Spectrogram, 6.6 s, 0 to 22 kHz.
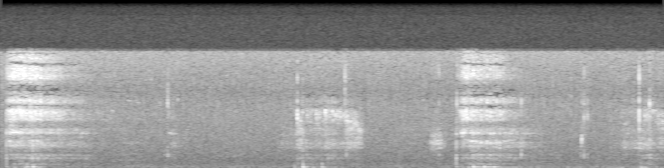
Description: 4mo old lab mix is snoring in mamas lap.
